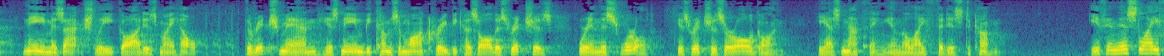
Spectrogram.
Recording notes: Preached inn the Church of the Annunciation, Ottawa. Morning Service.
